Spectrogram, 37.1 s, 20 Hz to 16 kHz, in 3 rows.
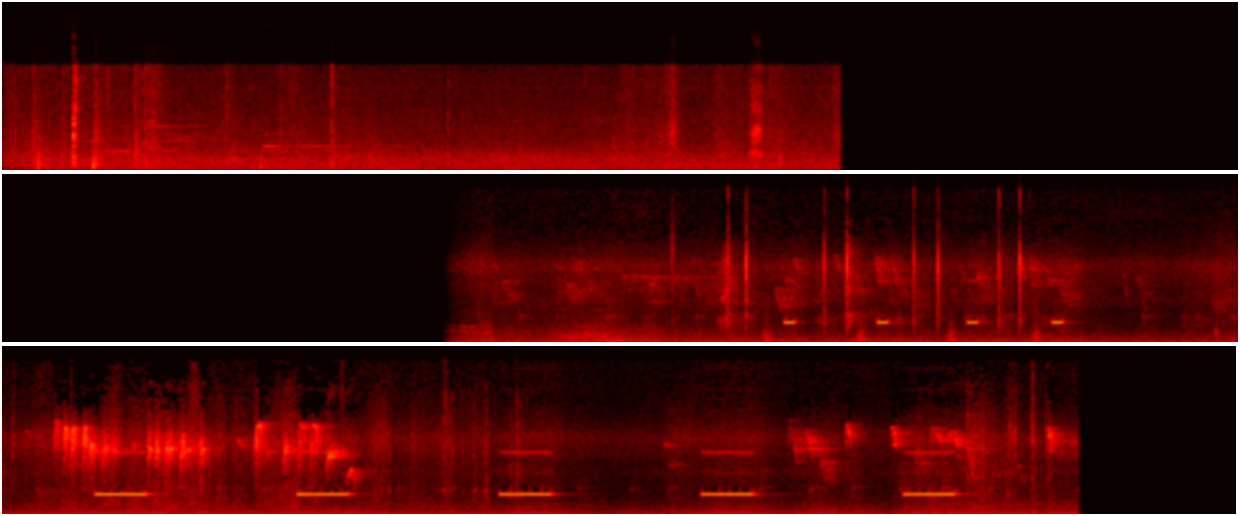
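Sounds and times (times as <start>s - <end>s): electronic alarm beeps: 2.6s - 3.5s, 21.1s - 21.3s, 22.0s - 22.2s, 22.8s - 23.1s, 25.6s - 26.4s, 27.6s - 28.4s, 29.7s - 30.5s, 31.7s - 32.5s, 33.7s - 34.4s
sharp clicks: 19.0s - 23.0s.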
